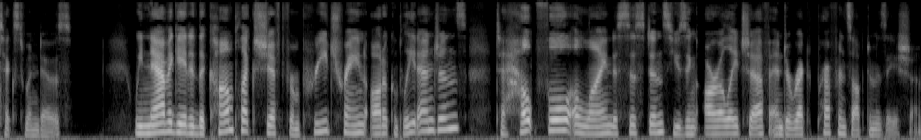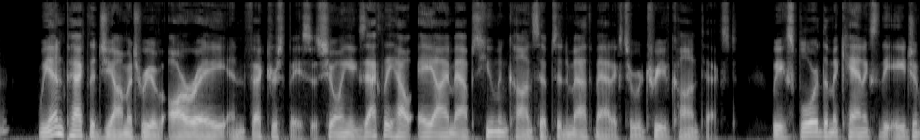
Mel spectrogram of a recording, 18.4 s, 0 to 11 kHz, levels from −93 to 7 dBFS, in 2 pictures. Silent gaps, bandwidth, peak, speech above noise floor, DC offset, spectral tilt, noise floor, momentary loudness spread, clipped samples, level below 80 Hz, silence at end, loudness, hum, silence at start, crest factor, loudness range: none; 10.5 kHz; -8 dBFS; 30 dB; under 0.1%; -5.5 dB/octave; -59 dBFS; 13 LU; under 0.1%; -46 dBFS; 0 s; -28 LUFS; none; 0 s; 20 dB; 5 LU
